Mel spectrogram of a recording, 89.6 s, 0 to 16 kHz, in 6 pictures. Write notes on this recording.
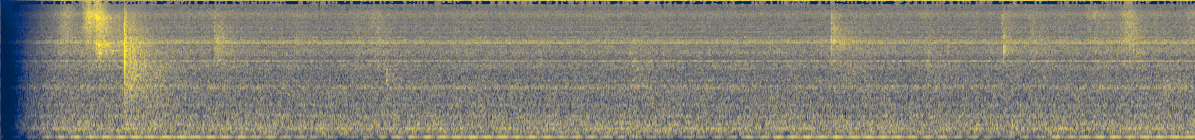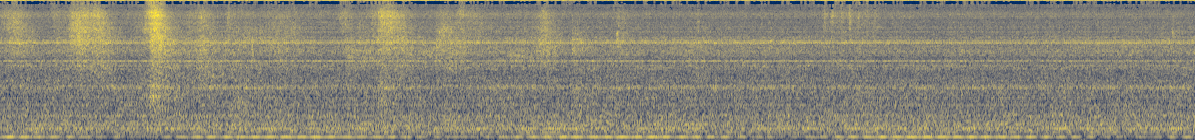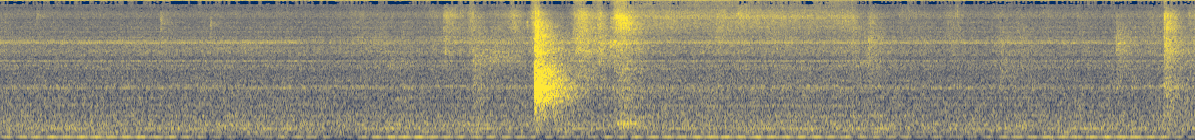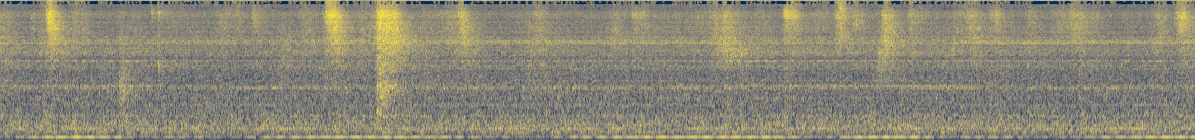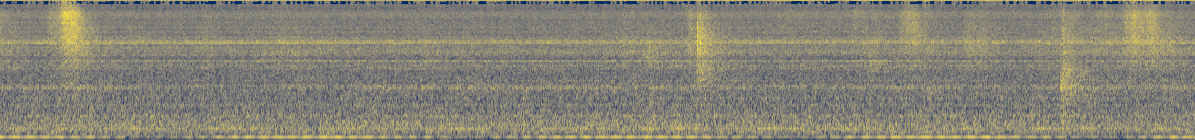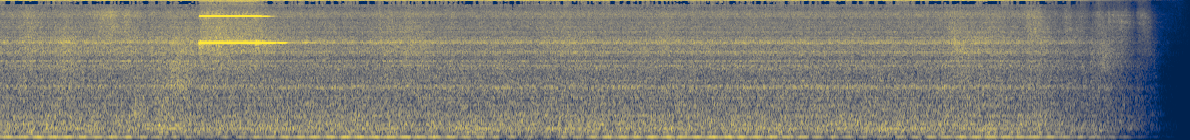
Recorded inside the reception hall with a Zoom h5. Recorder sitting approx 2 meters high on a ledge. Vending machine has a nice phasing hum.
